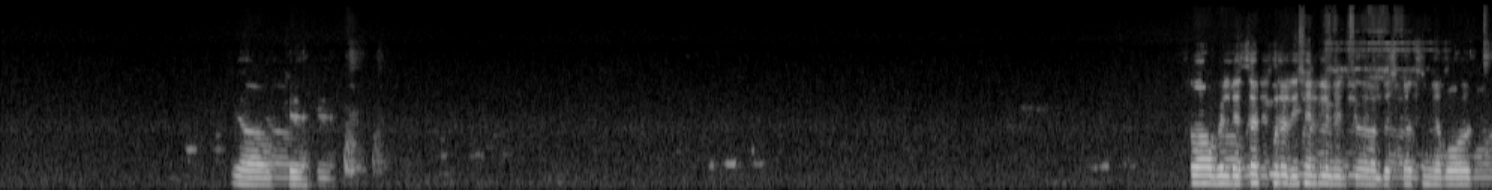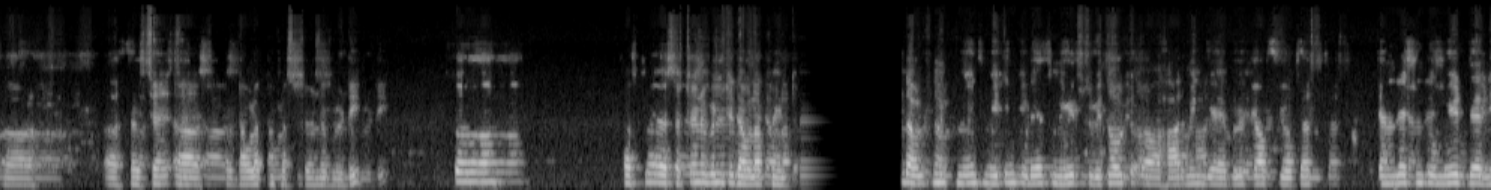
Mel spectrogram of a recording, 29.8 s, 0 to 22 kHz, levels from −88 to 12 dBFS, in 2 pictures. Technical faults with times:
0.00-29.84 echo with no canceller
22.93-23.95 long network dropout

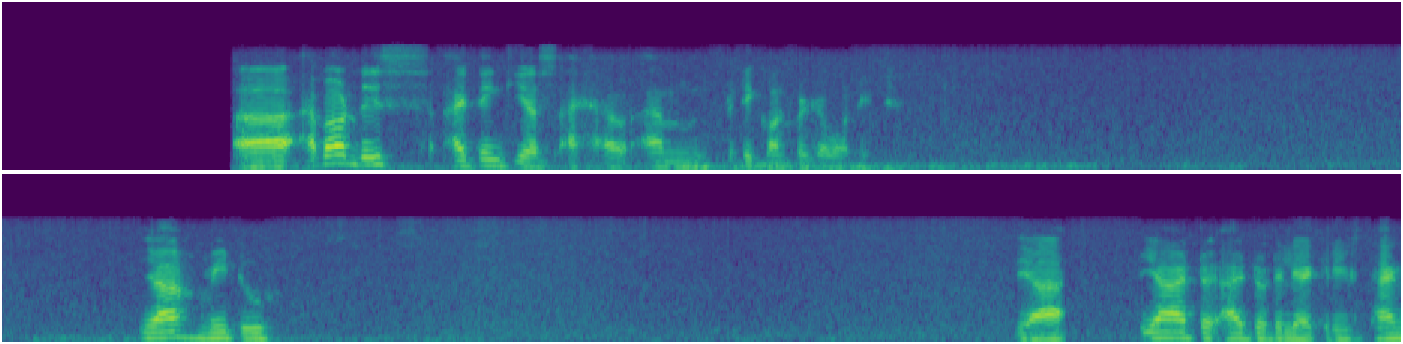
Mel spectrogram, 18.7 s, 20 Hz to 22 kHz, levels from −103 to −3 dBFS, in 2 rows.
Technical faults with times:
none

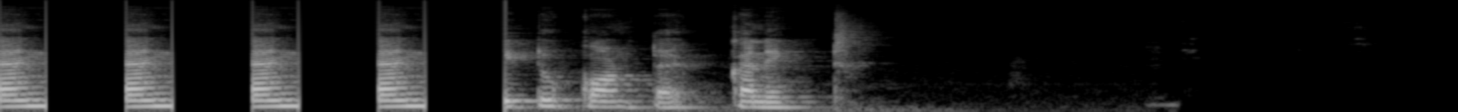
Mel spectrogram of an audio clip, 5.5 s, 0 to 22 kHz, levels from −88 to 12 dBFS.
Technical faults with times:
0.00-1.90 stutter with silent gaps

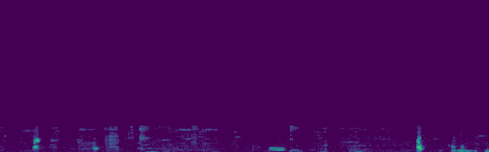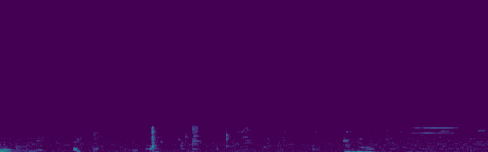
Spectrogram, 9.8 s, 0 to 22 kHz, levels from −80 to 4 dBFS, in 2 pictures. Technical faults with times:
none

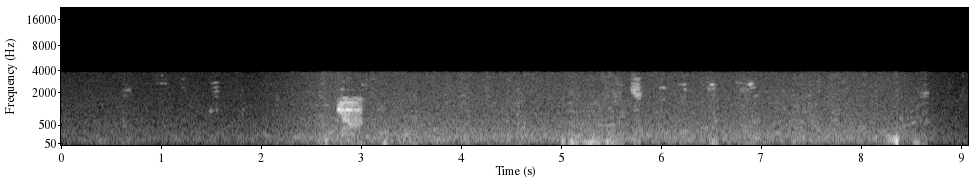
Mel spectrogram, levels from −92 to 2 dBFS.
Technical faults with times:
2.62-2.96 automatic gain falling
2.87-3.26 automatic gain rising
7.91-8.88 automatic gain falling

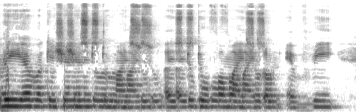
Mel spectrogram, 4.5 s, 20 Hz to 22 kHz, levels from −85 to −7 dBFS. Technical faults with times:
0.06-0.10 microphone overload
0.10 microphone volume stepped down
0.80-3.42 doubled audio track

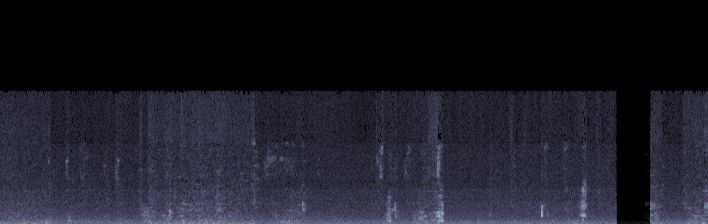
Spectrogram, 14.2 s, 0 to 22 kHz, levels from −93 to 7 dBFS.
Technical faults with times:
12.33-13.01 audio dropout to a faint residue

